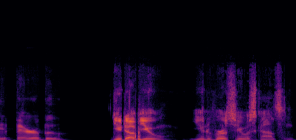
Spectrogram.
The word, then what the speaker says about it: Baraboo: Baraboo? UW, University of Wisconsin, Baraboo County. So Baraboo.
